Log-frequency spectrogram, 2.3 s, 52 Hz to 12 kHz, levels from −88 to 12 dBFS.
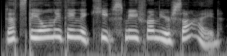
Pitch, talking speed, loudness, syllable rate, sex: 285 Hz, 265 wpm, -15 LUFS, 5.1 syllables/s, female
